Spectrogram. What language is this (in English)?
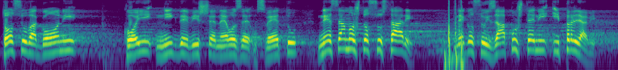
Serbian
